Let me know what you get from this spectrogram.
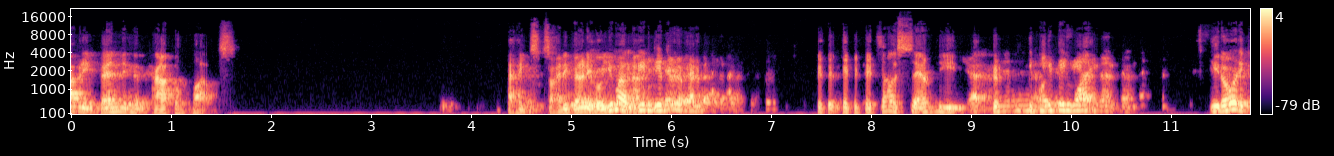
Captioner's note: laughter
